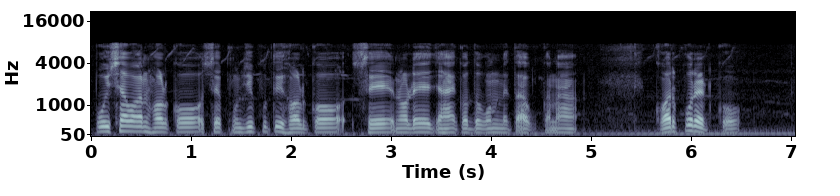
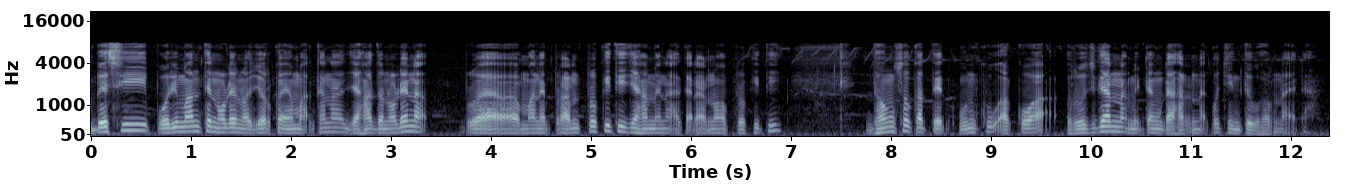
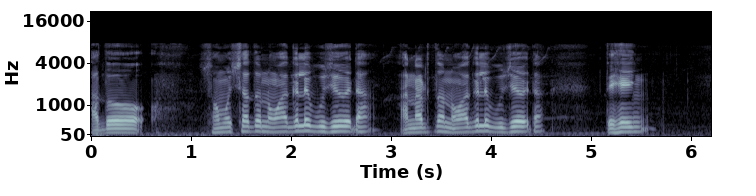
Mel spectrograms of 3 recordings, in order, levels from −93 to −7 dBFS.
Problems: background sounds at intervals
